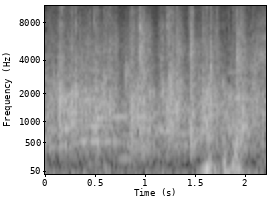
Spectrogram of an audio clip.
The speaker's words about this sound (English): One more time, clap your hands and love the Lord.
